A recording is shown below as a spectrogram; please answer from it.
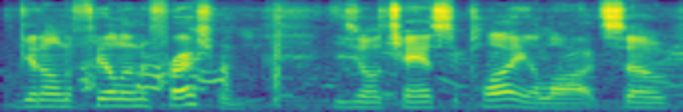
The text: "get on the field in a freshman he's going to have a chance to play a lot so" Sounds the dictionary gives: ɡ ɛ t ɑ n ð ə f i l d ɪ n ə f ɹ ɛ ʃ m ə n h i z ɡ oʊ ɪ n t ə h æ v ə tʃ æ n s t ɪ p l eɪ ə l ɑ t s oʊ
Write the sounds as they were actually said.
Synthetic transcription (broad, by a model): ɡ ɛ t n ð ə f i l ɪ n ə f ɹ ɛ ʃ m ə n h i z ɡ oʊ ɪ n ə ə tʃ æ n s t ɪ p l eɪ ə l ɑ t s oʊ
